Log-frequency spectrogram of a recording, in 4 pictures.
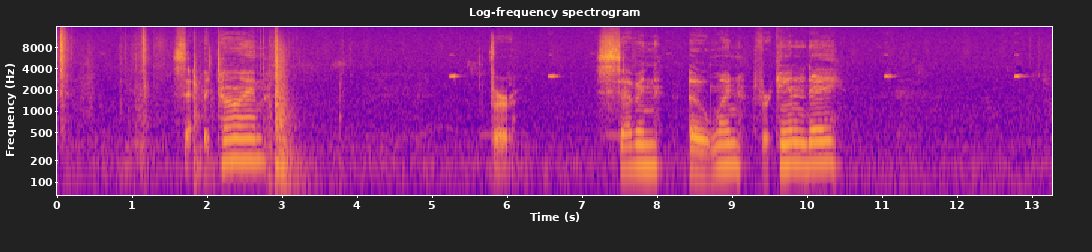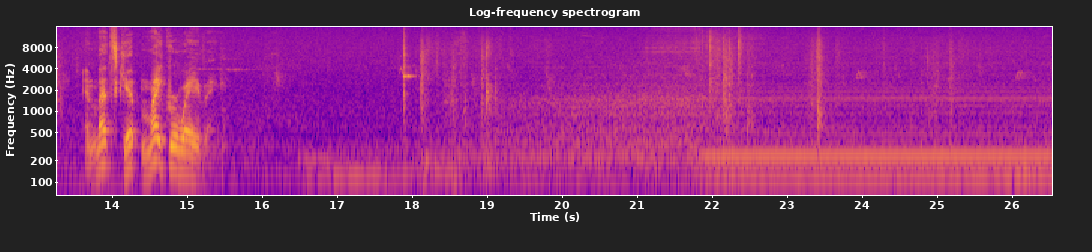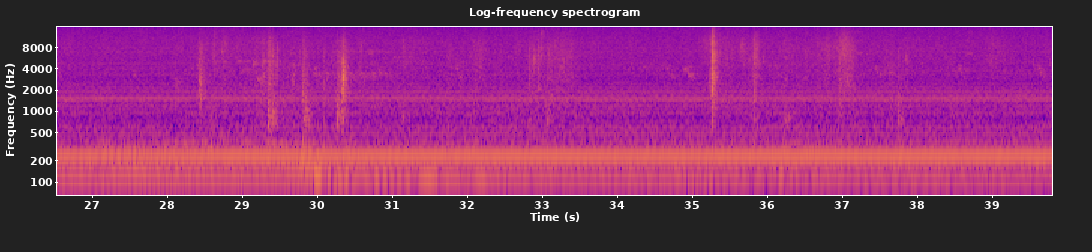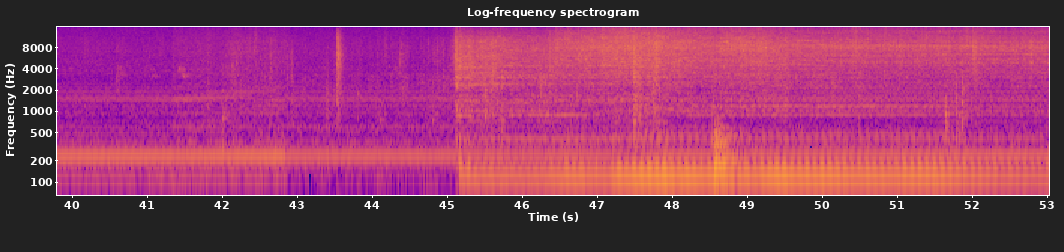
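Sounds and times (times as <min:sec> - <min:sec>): microwave oven humming: 0:19.3 - 0:53.0
sparklers ticking and crackling: 0:51.6 - 0:53.0.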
